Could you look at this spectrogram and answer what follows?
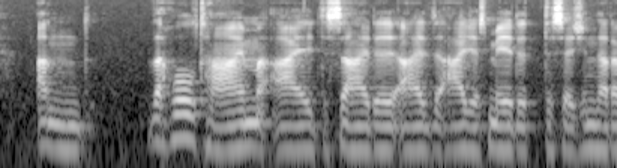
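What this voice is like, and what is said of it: Usual voice. Nothing is said of it.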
